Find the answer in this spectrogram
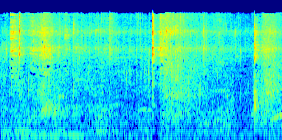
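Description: Mutton pieces coated in ginger-garlic paste sizzling in oil in a metal kadai while a metal spatula stirs them, scraping across the pan, with sharp clinks of the spatula against the pan about two seconds in and again near the end.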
